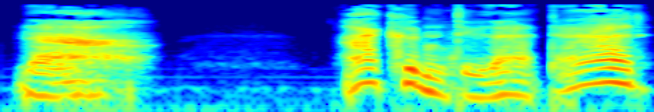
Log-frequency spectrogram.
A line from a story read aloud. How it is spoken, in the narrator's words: Arnie said gently, as if speaking to a child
